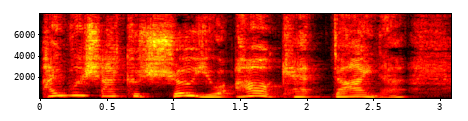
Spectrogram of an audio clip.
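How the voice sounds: Natural reading voice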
